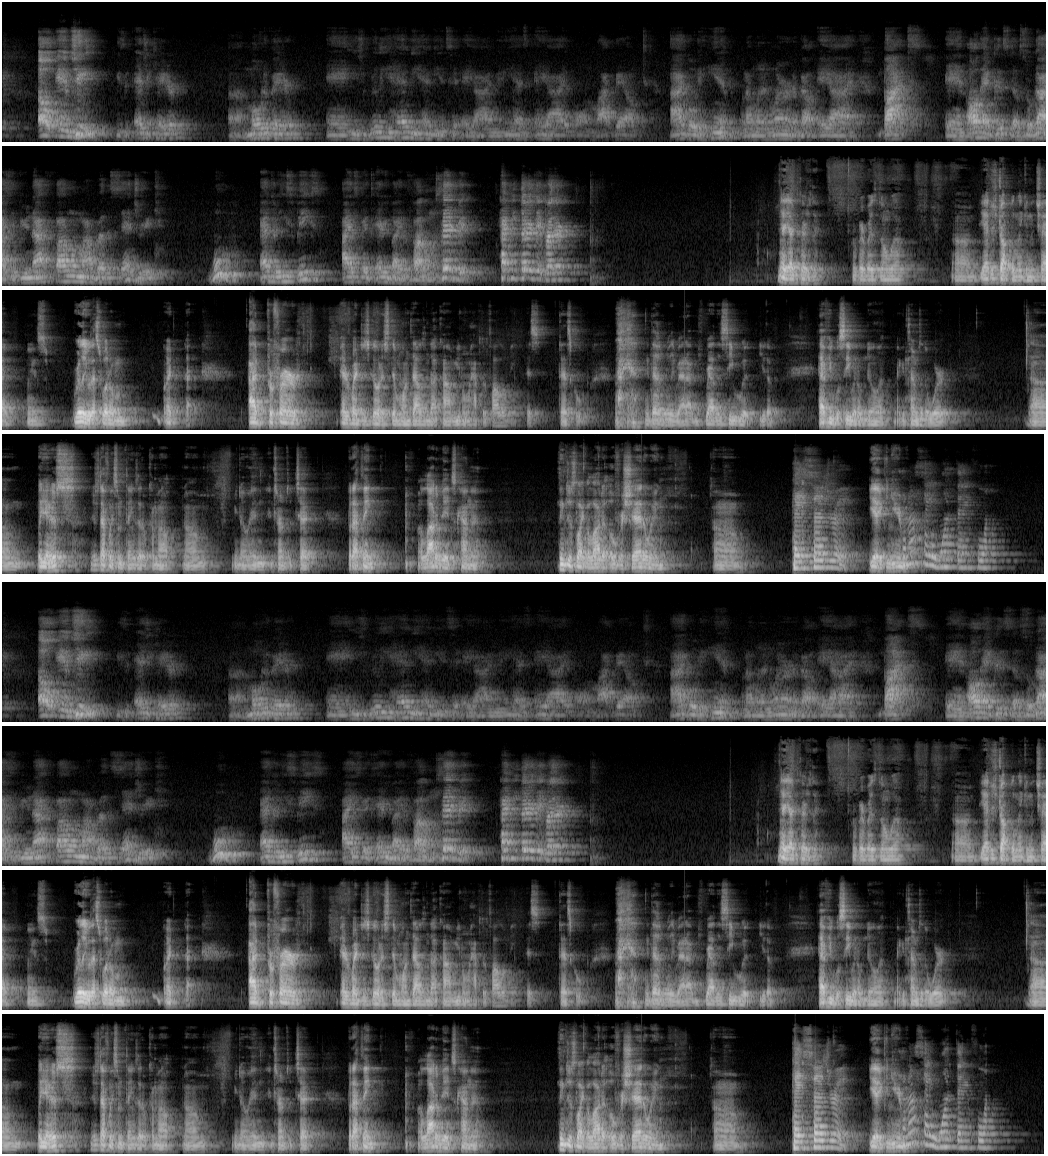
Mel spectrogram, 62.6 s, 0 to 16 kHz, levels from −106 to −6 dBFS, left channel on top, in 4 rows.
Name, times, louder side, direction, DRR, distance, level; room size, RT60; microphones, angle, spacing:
voice 1, 0.5-1.4 1.7-2.6 3.4-4.4 4.9-9.5 10.0-13.8 14.1-18.0 18.7-19.2 19.5-20.4 20.8-22.7 23.1-24.1, left 1 dB, 80° left, -1 dB, 6.4 m, -46 dB
voice 2, 27.3-29.2 29.9-31.4 31.7-32.0 32.4-33.2 33.6-34.6 35.0-35.9 36.2-39.4 39.7-40.0 40.5-42.9 43.2-45.5 46.7-51.6 52.2-52.6 53.0-54.1 55.3-56.9 57.6-58.1 60.0-60.6, equal, 5° right, 8 dB, 0.8 m, -34 dB
voice 3, 58.8-59.7 60.5-61.8, right 3 dB, 90° right, 5 dB, 1.2 m, -36 dB
17.0 x 16.5 x 2.6 m, 0.89 s
head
